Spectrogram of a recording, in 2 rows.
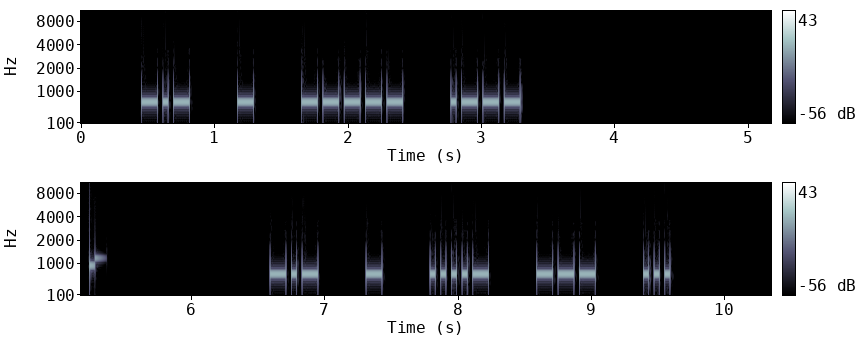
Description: Morse code, heard as a keyed tone, about 30 wpm, spaced as for 17 wpm, 700 Hz. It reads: KT0J KT4OS
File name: Lesson 37g - Letter x - Call Signs 30wpm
